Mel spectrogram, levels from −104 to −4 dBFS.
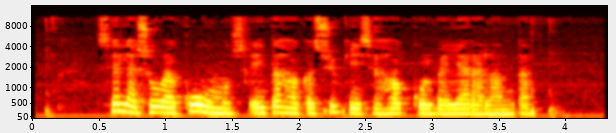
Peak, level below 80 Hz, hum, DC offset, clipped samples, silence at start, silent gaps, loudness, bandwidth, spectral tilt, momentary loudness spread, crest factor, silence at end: -2 dBFS; -48 dBFS; none; under 0.1%; under 0.1%; 0.1 s; none; -19 LUFS; 11.5 kHz; -7 dB/octave; 9 LU; 16 dB; 0.4 s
